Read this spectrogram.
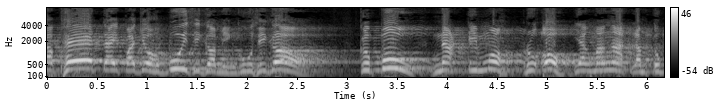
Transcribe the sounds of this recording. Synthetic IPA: apʰed̪ajpad͡ʒohbujsiɡɔmiŋɡusiɡɔ | kɨpunaʔt̪imɔhɾuʔohjaŋmaŋat̪̚lamt̪u

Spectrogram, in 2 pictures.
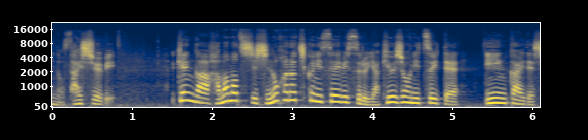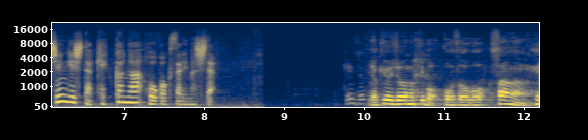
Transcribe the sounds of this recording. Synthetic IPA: ino̞saiɕɨːbʲḭ | kẽ̞ŋɡahamamo̞t͡sɨ̥ɕiɕino̞haɾat͡ɕi̥kɯ̟ɲ̟ise̞ːbʲisɨɾɯ̟jakʲɨːʑo̞ːɲ̟it͡sɨit̪e̞ĩĩŋkaid̪e̞ɕĩŋɡʲiɕi̥t̪ake̞kːaŋaho̞ːko̞kɯ̟̥saɾe̞maɕi̥t̪a̰ | jak̬ʲɨːʑo̞ːno̞kʲibo̞koːzoːbosãɰãŋh

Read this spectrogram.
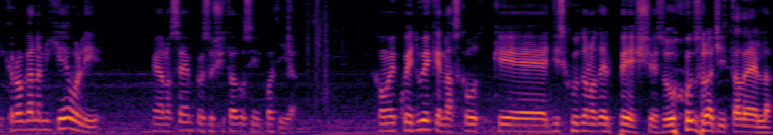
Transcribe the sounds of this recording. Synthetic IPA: ikɾɔɡanamik̟ɛoli | meanːosɛmpɾesut͡ʃːit̪aːt̪osimpat̪iːa̰ | komekwejd̪uːekenːasoked̪ːiskut̪onod̪elpeʃːesusulːat͡ʃit̪ːad̪ɛlːa

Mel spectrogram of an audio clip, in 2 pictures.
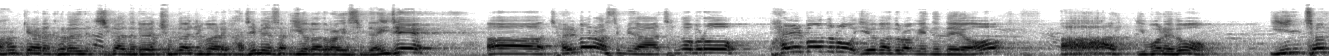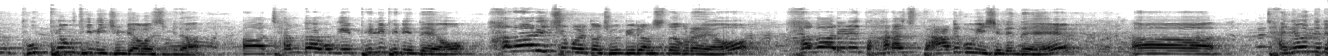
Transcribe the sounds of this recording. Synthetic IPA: ɦamk͈eɦanɯnkɯɾʌnɕʰiɡandɯɾɯɭt͡ɕuŋnad͡ʑuŋɡaɾɯɭkad͡ʑimjʌns̬ʰʌʔiʌɡadoɾokʰaɡesɯmɲidaid͡ʑe̞ | ʌt͡ɕʌɭbaɾwas͈ɯmɲidat͡ɕʰaŋabɯɾo | pʰaɭbʌnɯɾoiʌɡadoɾokʰaɡoenːɯnde̞jo | a̰ibʌne̞do | int͡ɕʰʌnpupʰjʌŋtʰimit͡ɕumbiɦabʌs͈ɯmɲida̰ | ʌt͡ɕʰaŋɡaɡoɡipʰiʎːipʰininde̞johaŋaɾit͡ɕʰumɯɭt͈ot͡ɕuŋbiɾɯɭhaɕ̬ʰʌdaɡɯɾʌne̞jo | haŋaɾiɾɯɭtahanaɕ͈ʰi̥tanɯɡoɡeɕʰinɯnde̞ | ʌ | t͡ɕaɲʌndɯɾ

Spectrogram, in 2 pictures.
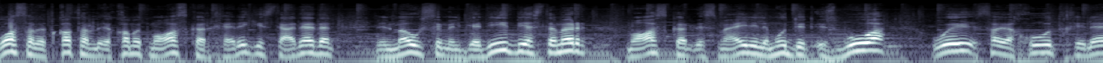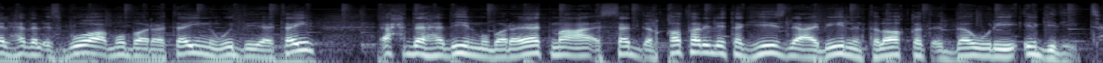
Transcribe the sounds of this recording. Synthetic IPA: wɑsˤɑlɑt̪qɑt̪ˤɑɾˤlɪʔeqɑːmæmʊʕɑskɑɾˤxæːɾɪɡist̪ɪʕd̪æːd̪æn | lɪlmæwsɪmɪlɡæd̪iːd̪̚bɪjæst̪æmɪrːmʊʕɑskɑɾˤlʔɪsmæːʕiːlilɪmʊd̪ːæʔʊsbuːʕ | wɪsæjɑxuːd̪xɪlæːlɦæːðælʔʊsbuːʕmʊbɑːɾˤɑt̪æjnwed̪ːɪjːæt̪æjn | ʔeħd̪æɦæːðɪhilmʊbɑːɾˤɑjæːt̪maʕasːæd̪ːɪlqɑt̪ˤɑɾilɪt̪æɡhiːzlaːʕɪbiːhlɪnt̪ˤɨlɑːqɑd̪ːæwɾiʔælɡɪd̪ḭːd̪̥

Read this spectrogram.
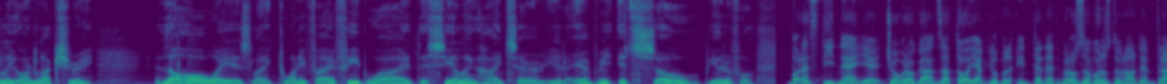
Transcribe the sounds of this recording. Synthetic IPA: liə̃nlʌkʃə˞ḭ | ðəɦolˠweɪɪzla̰ɪk̚tʰw̥ɛ̃ɾ̃ifaɪv̥fit̚waɪd̪̚ðɨsilˠɪ̃ŋɦaɪtsə˞jɨnɛvɹiʔɪtsoʊb̥jʉɾəfl̩ˠboɾɛst̪iːdnɛjɛd͡ʒowɾoɡanzat̪o̞jaɡdobɪlʔɪnt̪ɛɾnɛt̪vɾo̞zɦo̞voɾzdo̞naldɛmt̪ɾa

